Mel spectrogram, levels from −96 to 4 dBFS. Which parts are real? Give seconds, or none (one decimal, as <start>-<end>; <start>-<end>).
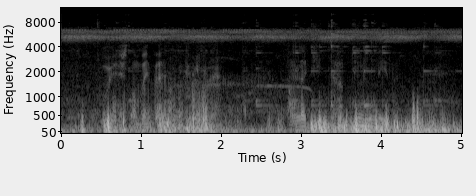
0.0-1.3; 1.9-5.0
